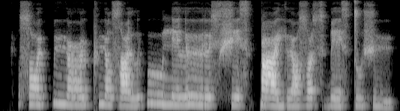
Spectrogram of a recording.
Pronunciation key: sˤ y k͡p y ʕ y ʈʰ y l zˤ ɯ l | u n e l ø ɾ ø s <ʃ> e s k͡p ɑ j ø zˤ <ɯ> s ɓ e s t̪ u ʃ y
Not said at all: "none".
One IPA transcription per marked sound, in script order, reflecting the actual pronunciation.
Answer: ʃ, u

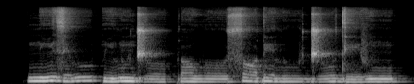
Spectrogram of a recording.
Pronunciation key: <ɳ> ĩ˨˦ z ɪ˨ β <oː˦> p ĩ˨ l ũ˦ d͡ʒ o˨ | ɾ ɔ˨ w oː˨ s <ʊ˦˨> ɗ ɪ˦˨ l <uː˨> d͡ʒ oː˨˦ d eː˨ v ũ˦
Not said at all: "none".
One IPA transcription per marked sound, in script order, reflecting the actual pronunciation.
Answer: n, uː˦, ɔ˦˨, uː˨

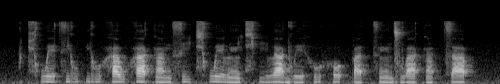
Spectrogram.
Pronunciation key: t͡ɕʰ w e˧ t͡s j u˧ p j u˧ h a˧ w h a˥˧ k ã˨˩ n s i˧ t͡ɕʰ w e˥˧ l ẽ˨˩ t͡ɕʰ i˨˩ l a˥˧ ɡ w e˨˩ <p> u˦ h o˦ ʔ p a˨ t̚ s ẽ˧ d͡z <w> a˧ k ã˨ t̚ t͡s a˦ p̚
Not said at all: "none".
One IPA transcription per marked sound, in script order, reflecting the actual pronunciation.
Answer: h, w

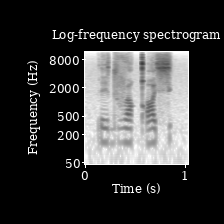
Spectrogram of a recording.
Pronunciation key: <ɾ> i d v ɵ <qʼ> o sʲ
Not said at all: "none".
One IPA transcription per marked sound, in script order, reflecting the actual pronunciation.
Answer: ɾ, qʼ

